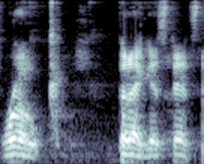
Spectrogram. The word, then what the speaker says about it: Crochet: That one's weird because you have to change the pronunciation, because obviously when in his last name it's Roke.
